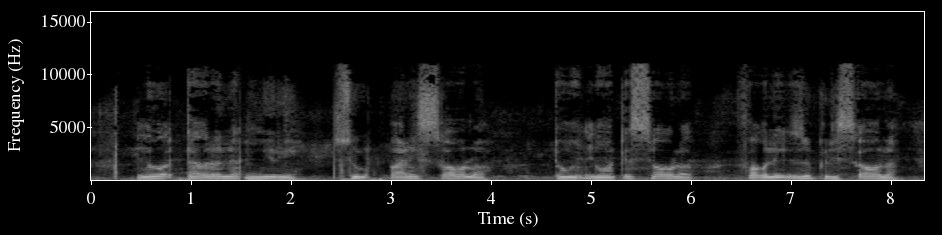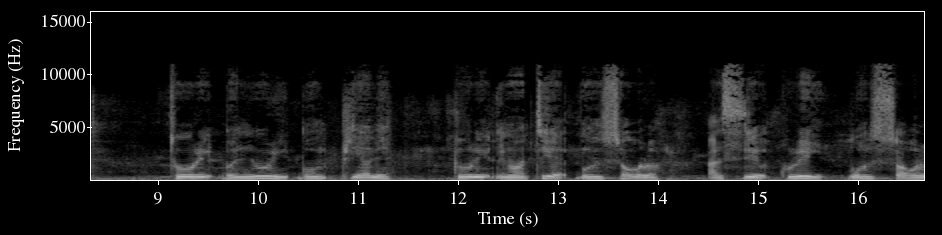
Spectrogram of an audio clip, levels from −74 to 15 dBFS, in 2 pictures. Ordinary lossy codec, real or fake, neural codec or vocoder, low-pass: MP3, 48 kbps; fake; codec, 32 kHz, 1.9 kbps, SNAC; 14.4 kHz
